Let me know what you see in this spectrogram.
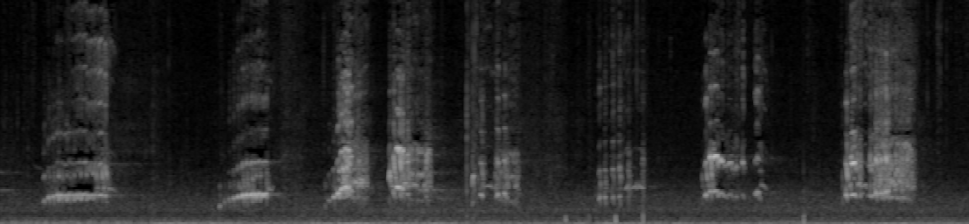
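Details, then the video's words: Baby raccoon on a roof screaming for its mother: a series of high, harmonic squealing cries, some bending upward, about one per second with short gaps, over a steady low hum. "Raccoon Baby Screaming for Mom on the Roof!"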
